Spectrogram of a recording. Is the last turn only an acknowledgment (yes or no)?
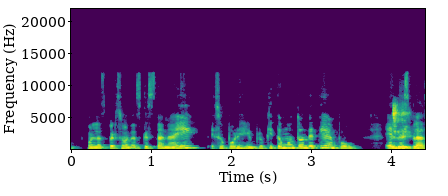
yes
